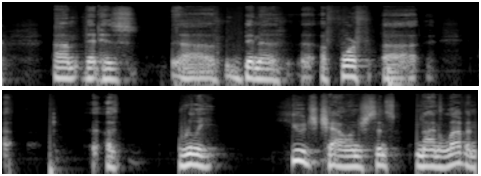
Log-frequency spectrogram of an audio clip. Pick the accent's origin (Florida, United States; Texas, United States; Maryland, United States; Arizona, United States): Maryland, United States; Bethesda; also born or lived in Buffalo, New York; They moved to Bethesda, Maryland, which is where I grew up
